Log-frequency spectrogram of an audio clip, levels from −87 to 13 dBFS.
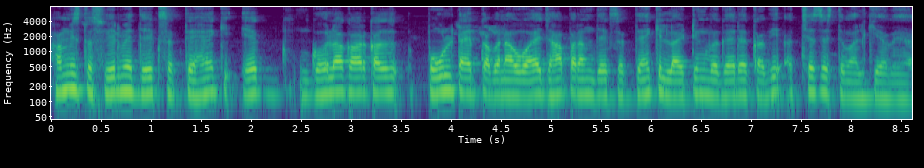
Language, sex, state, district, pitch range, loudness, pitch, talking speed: Hindi, male, Uttar Pradesh, Lucknow, 135-155 Hz, -16 LUFS, 145 Hz, 230 wpm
